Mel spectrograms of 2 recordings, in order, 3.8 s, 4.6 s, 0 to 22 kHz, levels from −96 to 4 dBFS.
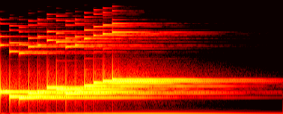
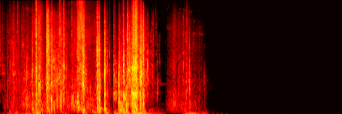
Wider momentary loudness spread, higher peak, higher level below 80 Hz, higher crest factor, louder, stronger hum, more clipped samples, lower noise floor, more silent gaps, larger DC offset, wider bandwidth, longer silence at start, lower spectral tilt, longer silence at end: about the same, 14 LU vs 12 LU; about the same, -2 dBFS vs 0 dBFS; second, -66 dBFS vs -48 dBFS; second, 14 dB vs 28 dB; first, -15 LUFS vs -22 LUFS; neither; neither; second, -50 dBFS vs -83 dBFS; neither; first, 0.8% vs under 0.1%; second, 17 kHz vs over 20 kHz; second, 0 s vs 0.15 s; second, 2 dB/octave vs -1 dB/octave; second, 0.8 s vs 2 s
